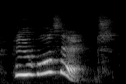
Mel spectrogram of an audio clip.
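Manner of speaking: high, loud, slow who was it; eager question. A narrator's reading. Little beaver asks the wise beaver, high and loud. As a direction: demand the answer excitedly.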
